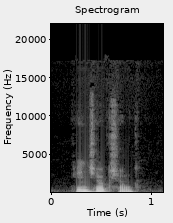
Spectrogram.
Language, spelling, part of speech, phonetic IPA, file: Polish, Pięcioksiąg, proper noun, [pʲjɛ̇̃ɲˈt͡ɕɔ̇cɕɔ̃ŋk], LL-Q809 (pol)-Pięcioksiąg.wav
